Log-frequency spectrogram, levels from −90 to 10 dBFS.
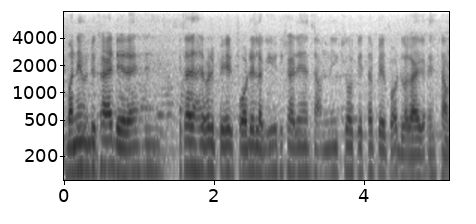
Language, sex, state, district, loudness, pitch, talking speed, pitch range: Hindi, male, Madhya Pradesh, Katni, -17 LUFS, 125 Hz, 300 wpm, 120-135 Hz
